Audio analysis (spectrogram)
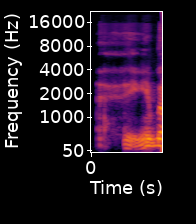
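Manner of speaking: speaking through a yawn; stifling a sudden yawn. Real, not acted. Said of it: "Feeling, uh, yawning all of a sudden".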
